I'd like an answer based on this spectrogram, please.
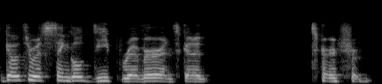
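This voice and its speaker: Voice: mid-range voice, normal speed, dry recording. Casual tabletop player on dull lo-fi audio. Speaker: player in a tabletop role-playing game. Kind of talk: casual game chat.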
